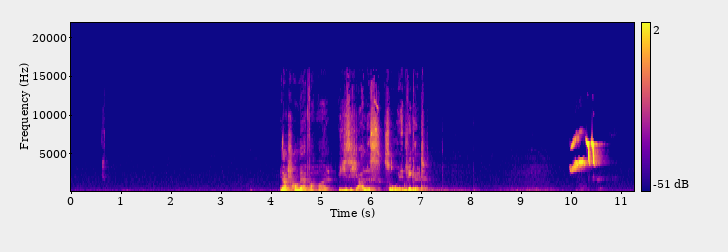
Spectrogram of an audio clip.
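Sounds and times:
speech: 4.2 - 7.2
small bird chirping at dawn: 10.0 - 10.9.

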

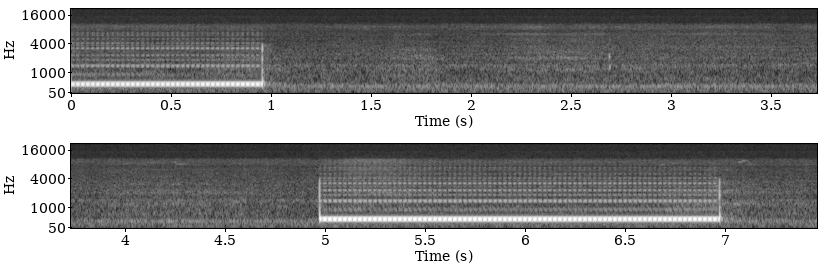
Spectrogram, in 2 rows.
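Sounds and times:
ringback tone of an outgoing phone call: 0.0 - 1.0, 5.0 - 7.0.

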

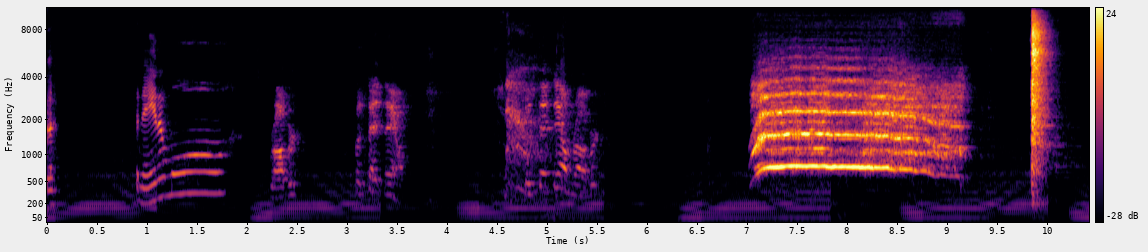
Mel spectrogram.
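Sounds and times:
speech: 0.0 - 0.2, 0.9 - 5.7, 6.4 - 7.3
low rumble: 2.0 - 10.4
laughter: 4.5 - 5.6
stock movie scream: 7.0 - 9.4.

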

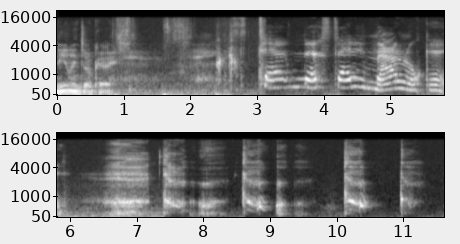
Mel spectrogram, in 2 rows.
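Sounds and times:
speech: 0.0 - 1.2, 4.8 - 8.1
child coughing: 2.4 - 3.3, 6.8 - 11.4.

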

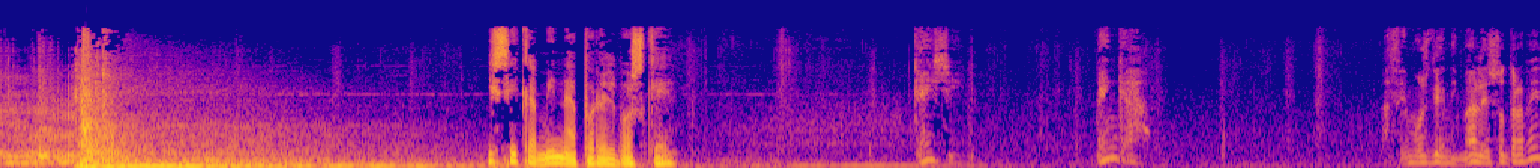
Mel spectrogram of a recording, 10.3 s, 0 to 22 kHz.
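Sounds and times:
door shutting with a sharp loud thud: 0.4 - 1.8
speech: 3.3 - 4.7, 9.4 - 10.2.

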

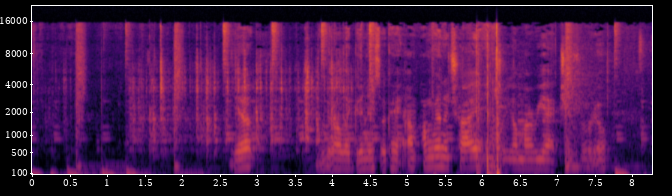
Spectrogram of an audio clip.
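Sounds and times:
straw stirring ice in an overflowing iced coffee cup: 0.0 - 6.6
speech: 2.6 - 3.2, 3.8 - 7.8.

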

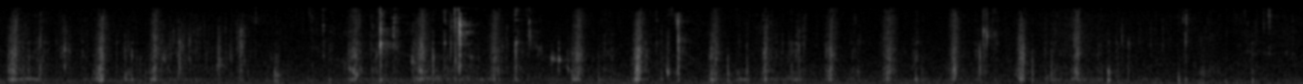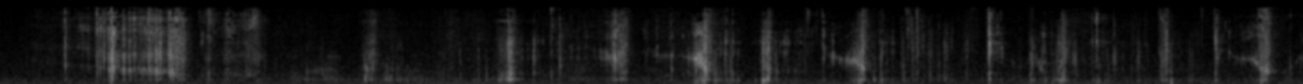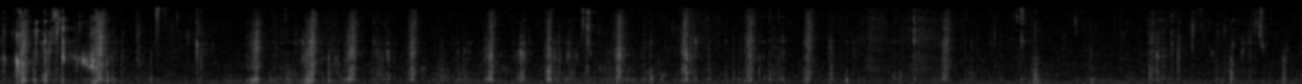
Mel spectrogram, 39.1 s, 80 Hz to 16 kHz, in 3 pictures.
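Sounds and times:
faint low hum: 0.0 - 39.0
wet chewing and crunching with smacking: 0.0 - 39.0.

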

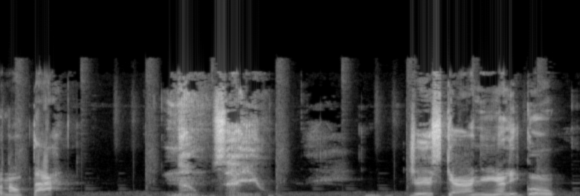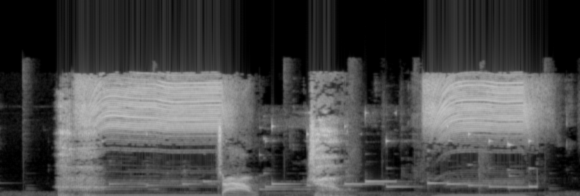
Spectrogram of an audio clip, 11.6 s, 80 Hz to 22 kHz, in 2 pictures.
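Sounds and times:
speech: 0.0 - 0.7, 1.6 - 2.9, 3.6 - 5.7, 8.0 - 9.4
electronic alarm clock ringing: 6.8 - 11.4
tinkling chime-like notes: 8.0 - 11.4.

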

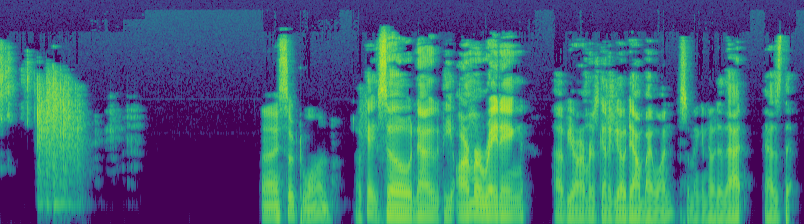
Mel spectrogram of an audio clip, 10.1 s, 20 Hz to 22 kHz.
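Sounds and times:
six dice clattering and tumbling across a hard surface: 0.0 - 1.8
speech: 3.3 - 10.0.

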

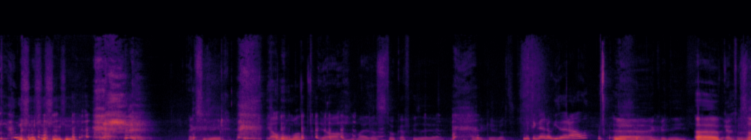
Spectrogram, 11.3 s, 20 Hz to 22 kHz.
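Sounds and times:
laughter: 0.0 - 2.1, 2.9 - 7.6
speech: 0.2 - 11.2
person coughing after choking: 1.4 - 2.4.

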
